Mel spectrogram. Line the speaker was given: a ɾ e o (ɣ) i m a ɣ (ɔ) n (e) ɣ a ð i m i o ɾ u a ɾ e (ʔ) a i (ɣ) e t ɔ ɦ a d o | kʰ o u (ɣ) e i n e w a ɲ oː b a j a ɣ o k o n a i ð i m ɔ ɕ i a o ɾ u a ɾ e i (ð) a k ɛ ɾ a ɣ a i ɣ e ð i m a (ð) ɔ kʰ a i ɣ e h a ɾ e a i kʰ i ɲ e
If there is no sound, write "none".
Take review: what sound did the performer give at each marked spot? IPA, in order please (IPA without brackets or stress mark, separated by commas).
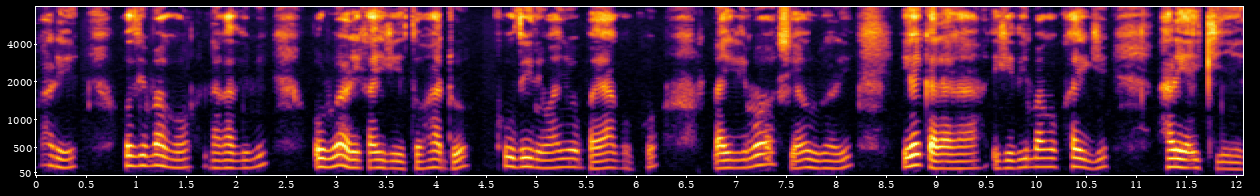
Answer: ð, ɔ, a, k, ɣ, ð, ɣ, ɣ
